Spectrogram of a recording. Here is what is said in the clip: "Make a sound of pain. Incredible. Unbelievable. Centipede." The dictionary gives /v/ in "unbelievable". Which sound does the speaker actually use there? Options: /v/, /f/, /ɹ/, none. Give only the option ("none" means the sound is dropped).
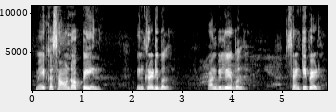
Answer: none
